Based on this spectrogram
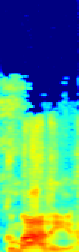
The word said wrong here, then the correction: Kumail: How do you say his name? – Kumail. – Kumail? – Yeah. – Kumail. – Like you. That is Kumail.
